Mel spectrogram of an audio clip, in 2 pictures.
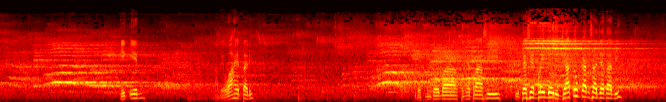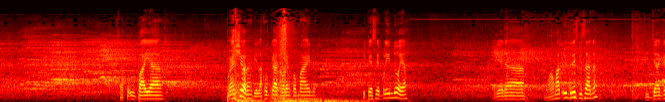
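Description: Sneakers squeak sharply on a hard indoor court.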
